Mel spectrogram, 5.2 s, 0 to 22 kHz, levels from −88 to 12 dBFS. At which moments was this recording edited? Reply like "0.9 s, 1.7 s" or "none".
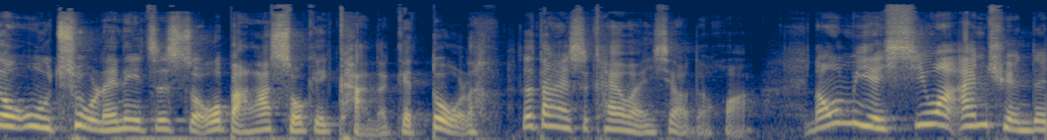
2.5 s, 4.0 s

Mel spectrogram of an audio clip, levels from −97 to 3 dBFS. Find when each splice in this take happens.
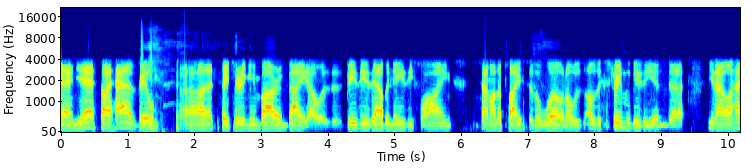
1.1 s, 3.6 s

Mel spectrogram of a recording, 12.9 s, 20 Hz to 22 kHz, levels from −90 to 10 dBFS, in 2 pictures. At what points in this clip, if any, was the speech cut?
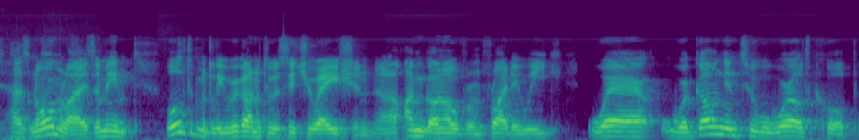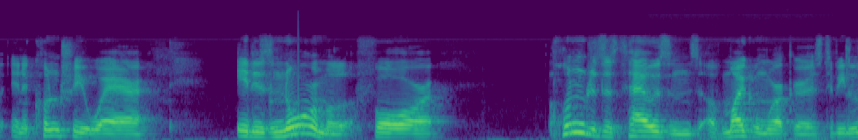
1.2 s, 4.3 s

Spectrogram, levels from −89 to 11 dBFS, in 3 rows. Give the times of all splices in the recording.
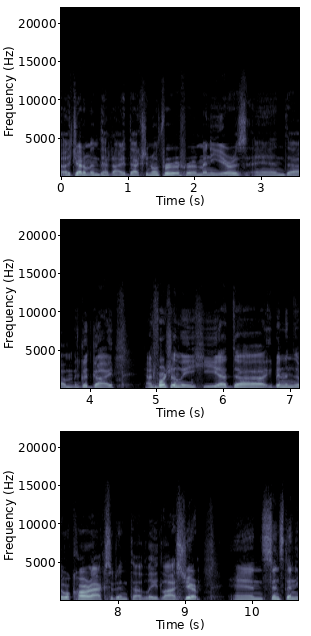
none

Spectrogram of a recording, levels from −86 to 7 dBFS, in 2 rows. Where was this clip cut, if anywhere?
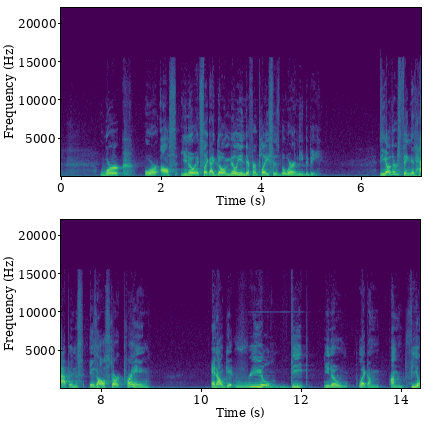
none

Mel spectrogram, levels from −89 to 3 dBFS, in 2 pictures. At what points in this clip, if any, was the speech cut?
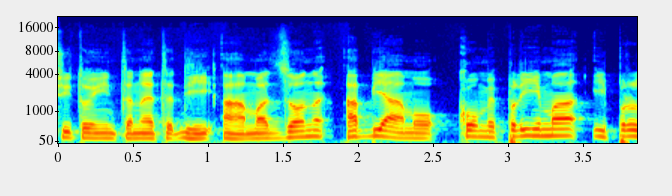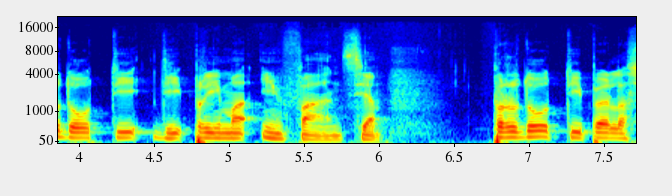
1.8 s

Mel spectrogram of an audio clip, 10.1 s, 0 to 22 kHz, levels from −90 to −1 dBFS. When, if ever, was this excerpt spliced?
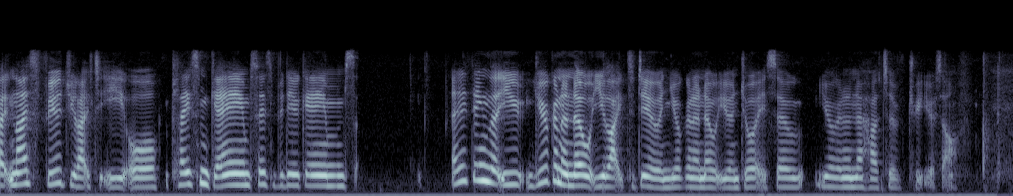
1.6 s

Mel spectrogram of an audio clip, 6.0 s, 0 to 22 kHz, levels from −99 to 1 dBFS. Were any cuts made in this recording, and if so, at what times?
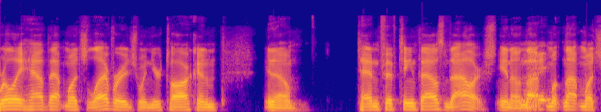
4.9 s

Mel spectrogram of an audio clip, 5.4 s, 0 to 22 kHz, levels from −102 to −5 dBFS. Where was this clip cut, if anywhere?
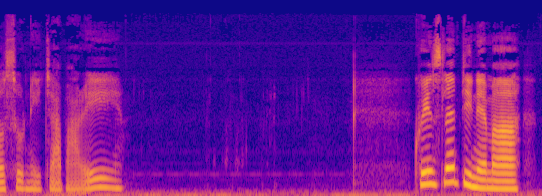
4.1 s

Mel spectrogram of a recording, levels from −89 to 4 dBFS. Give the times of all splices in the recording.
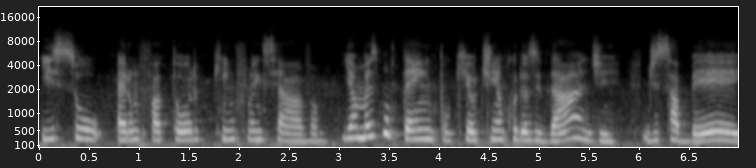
3.0 s

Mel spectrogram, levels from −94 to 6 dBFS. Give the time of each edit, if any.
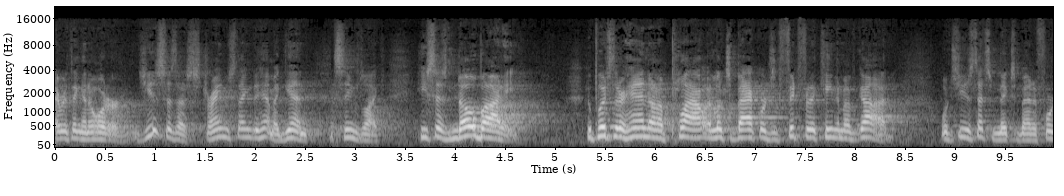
2.7 s

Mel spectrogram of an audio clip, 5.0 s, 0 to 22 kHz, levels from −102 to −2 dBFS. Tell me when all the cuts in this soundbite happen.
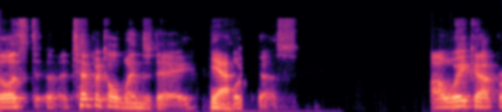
2.5 s

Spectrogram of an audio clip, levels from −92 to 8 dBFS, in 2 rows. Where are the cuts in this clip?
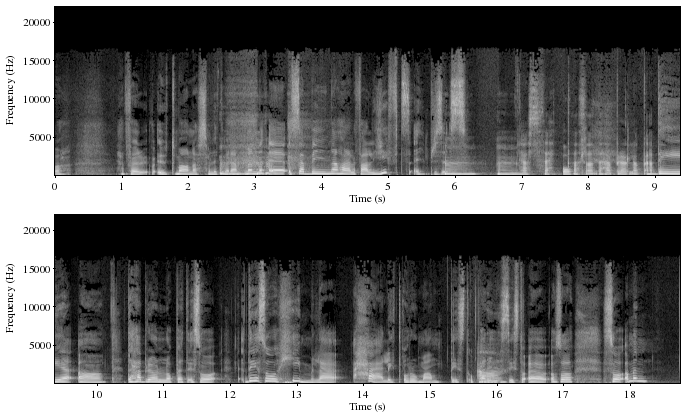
3.5 s

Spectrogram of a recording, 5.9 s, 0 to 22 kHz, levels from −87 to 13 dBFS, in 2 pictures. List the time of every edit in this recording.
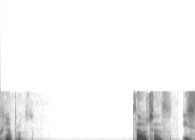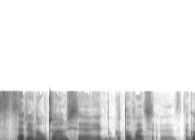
2.7 s

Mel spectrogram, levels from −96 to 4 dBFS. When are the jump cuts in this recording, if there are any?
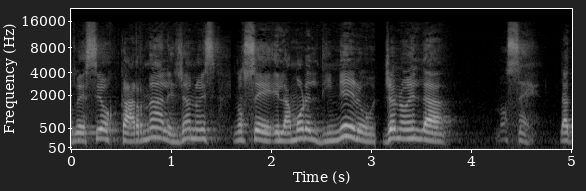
1.6 s, 3.0 s

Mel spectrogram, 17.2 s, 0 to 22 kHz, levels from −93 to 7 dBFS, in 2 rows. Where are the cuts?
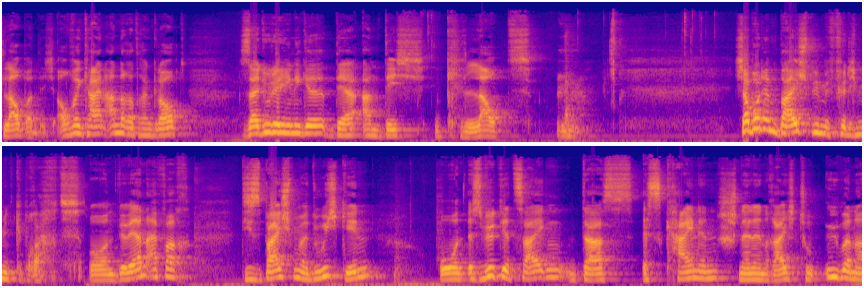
9.4 s

